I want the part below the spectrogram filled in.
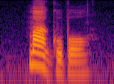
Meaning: poppy head (the seedhead of a poppy)
- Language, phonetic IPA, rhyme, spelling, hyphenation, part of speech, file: Hungarian, [ˈmaːɡːuboː], -boː, mákgubó, mák‧gu‧bó, noun, Hu-mákgubó.ogg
